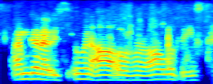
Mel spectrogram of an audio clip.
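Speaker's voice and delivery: usual speaking voice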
